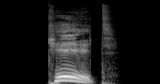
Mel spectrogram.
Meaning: inflection of killen: 1. second-person plural present 2. third-person singular present 3. plural imperative
- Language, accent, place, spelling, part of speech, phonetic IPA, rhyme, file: German, Germany, Berlin, killt, verb, [kɪlt], -ɪlt, De-killt.ogg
